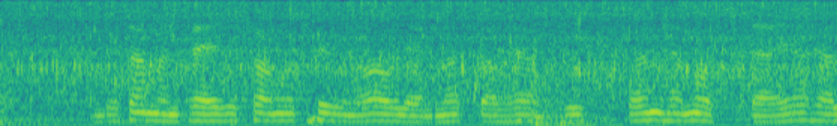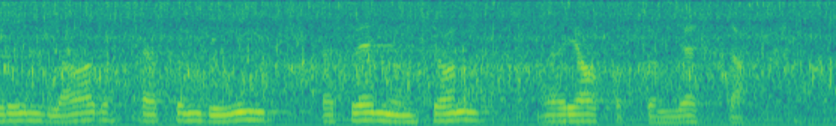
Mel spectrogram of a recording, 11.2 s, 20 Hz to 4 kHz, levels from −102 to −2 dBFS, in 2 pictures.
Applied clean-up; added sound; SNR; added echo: none; Stream; 4 dB; none.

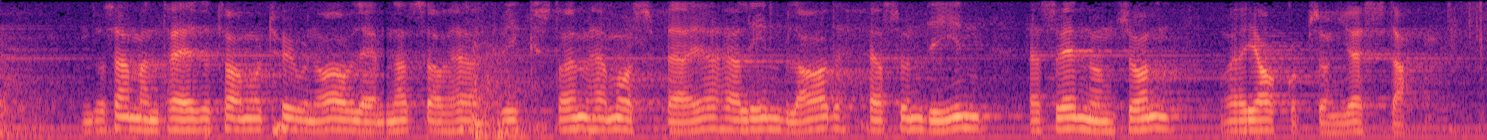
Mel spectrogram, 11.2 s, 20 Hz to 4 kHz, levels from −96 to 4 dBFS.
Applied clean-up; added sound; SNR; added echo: none; none; none; none.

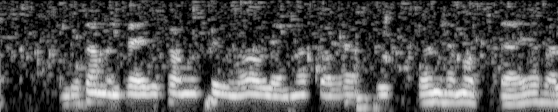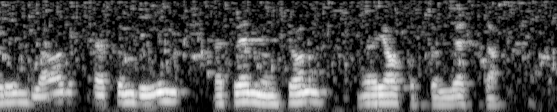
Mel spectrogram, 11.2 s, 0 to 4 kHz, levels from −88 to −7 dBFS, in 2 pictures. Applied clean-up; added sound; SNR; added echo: classical method Wiener filter.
